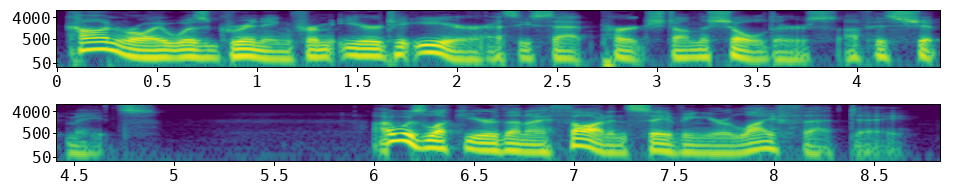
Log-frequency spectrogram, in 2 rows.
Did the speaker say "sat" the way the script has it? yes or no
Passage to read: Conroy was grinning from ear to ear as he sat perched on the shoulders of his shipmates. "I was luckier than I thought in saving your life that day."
yes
